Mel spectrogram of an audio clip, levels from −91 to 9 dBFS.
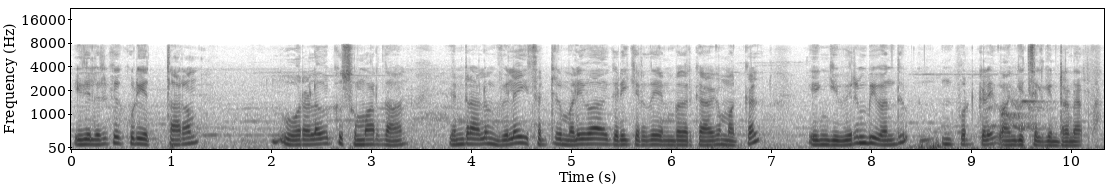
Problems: constant background noise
